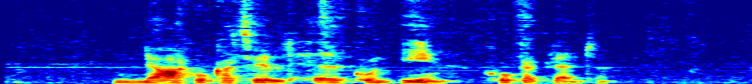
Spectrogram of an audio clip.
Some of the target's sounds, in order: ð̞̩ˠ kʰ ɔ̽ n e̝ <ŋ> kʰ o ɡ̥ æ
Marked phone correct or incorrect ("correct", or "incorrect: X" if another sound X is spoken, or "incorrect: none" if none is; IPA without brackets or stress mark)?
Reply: incorrect: n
